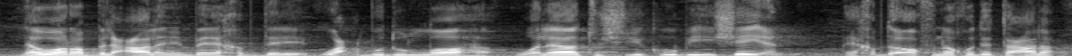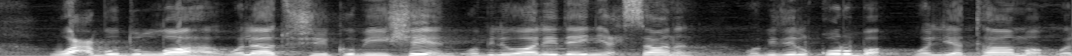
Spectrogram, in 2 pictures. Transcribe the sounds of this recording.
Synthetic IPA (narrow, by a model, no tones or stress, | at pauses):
lawaɾˤɑbːalʕaːlamɪmbalixabd̪aliwaʕbʊd̪ulˤːɑːɦawalaːt̪ʊʃɾɪkubɪhiʃajʔan | balaxab̚d̪aʔaxfnaxʊd̪ɪt̪ːaʕaːla | waʕbʊd̪lˤːɑːɦawalat̪ʊ̥ʃɾɪkubɪhiʃajʔanwabɪlwaːlɪd̪ajnʔɪħsaːnan | wabɪðilqʊɾbawɪljat̪aːmawa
